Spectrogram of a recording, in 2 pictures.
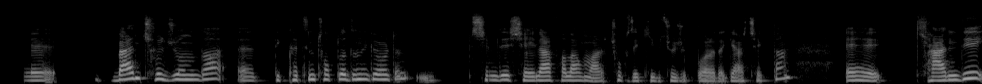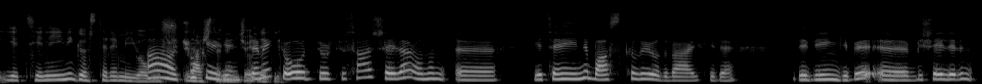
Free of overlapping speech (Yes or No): No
